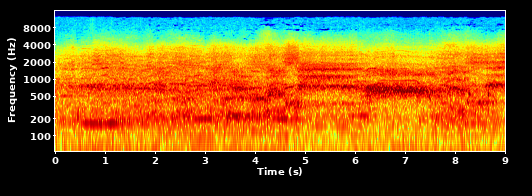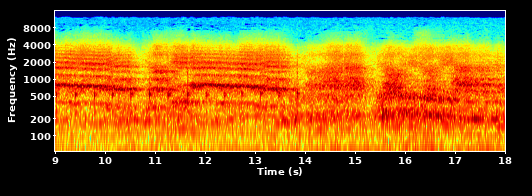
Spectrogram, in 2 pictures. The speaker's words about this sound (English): The music the crowd sings is the music that Liverpool has sent echoing around the world.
